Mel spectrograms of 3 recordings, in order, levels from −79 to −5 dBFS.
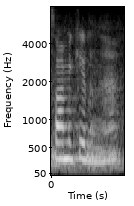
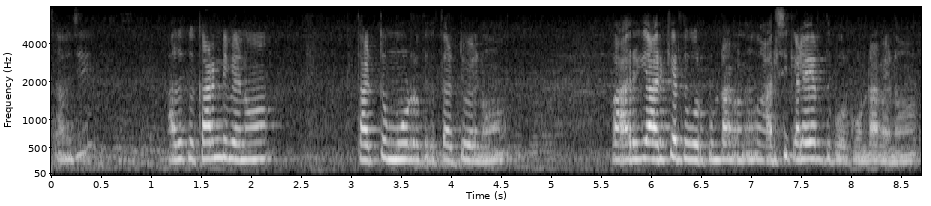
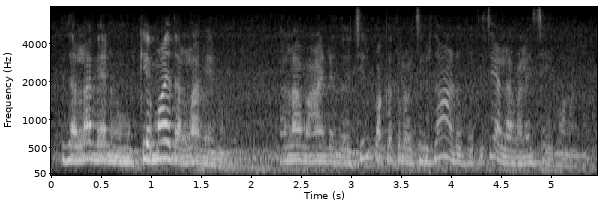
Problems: none marked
